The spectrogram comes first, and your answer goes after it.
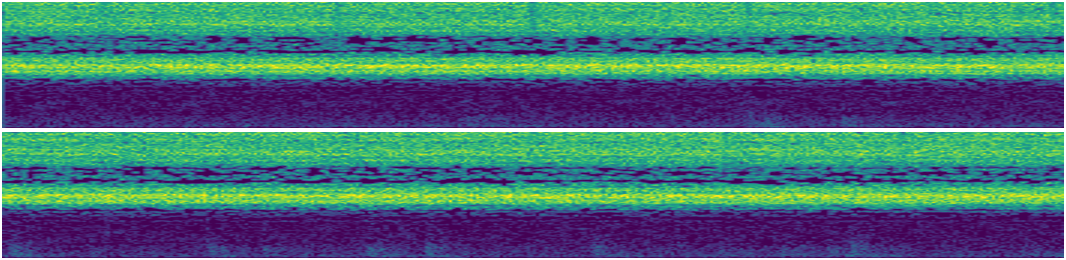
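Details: Christmas beetles (Anoplognathus) calling in South African bushveld with acacias: an even, shrill two-toned insect whine sustained from start to finish, faint muffled ticks scattered below.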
